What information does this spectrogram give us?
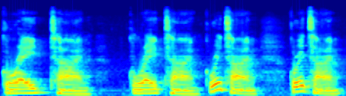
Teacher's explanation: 所以说我们把前面那个 t 去掉，直接连在一起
